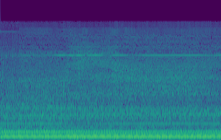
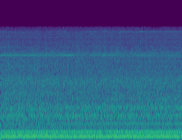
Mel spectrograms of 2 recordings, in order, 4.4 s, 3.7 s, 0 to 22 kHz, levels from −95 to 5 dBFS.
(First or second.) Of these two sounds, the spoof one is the second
